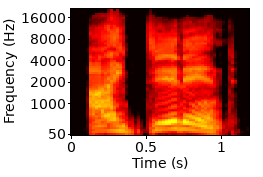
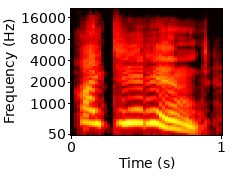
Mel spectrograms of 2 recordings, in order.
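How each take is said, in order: First: Said in the usual way. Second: High, loud protest on didn't; defensive. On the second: A narrator's reading. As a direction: snap back a denial. Kids blame each other.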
